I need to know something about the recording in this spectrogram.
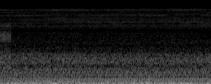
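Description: Steady cockpit drone of a Cirrus SR20's six-cylinder Continental engine and propeller at cruise power, about 2470 rpm, mixed with a hiss of airflow, heard from inside the cabin.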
